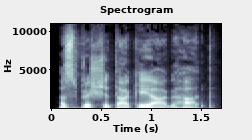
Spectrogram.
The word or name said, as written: आघात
